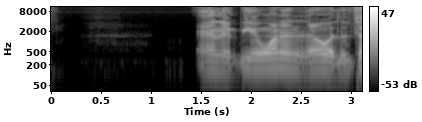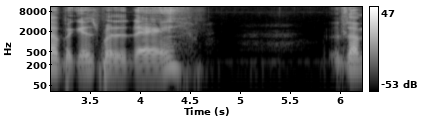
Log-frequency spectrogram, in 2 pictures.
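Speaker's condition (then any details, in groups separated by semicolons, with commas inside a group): Cerebral palsy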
